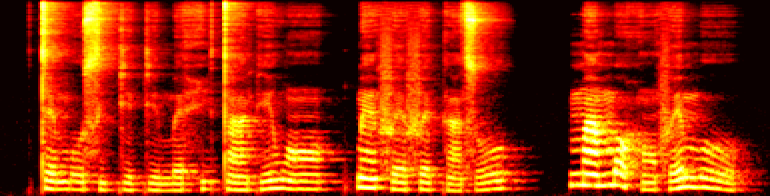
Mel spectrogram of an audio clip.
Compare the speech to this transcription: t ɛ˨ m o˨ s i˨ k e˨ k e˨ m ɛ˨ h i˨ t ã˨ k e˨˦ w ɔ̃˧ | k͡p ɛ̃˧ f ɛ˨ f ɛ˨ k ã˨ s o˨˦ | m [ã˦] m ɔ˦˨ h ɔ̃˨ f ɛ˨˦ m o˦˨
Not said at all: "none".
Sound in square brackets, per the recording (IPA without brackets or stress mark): ã˦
